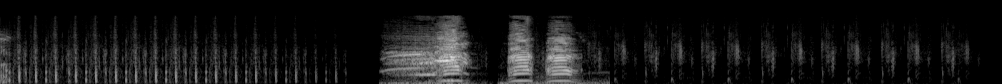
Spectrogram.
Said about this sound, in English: Goose.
